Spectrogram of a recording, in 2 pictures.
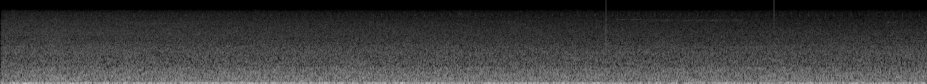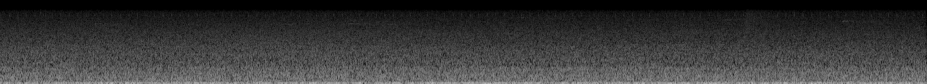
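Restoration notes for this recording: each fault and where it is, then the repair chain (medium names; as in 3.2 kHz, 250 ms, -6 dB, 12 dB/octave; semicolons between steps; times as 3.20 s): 6.06 s: pop -11 dBFS
7.74 s: pop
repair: de-click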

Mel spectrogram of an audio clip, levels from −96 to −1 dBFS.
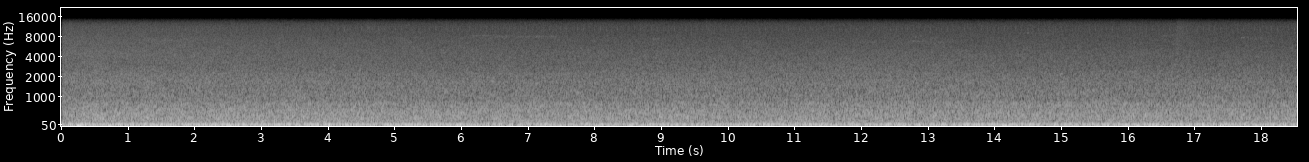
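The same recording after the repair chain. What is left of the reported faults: nothing left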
